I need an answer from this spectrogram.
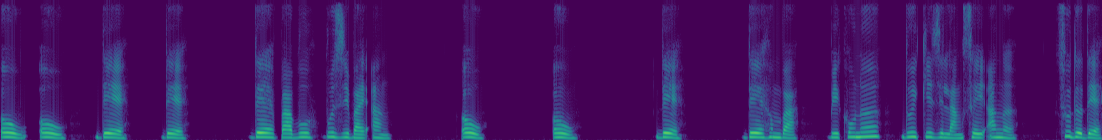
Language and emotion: Bodo, neutral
